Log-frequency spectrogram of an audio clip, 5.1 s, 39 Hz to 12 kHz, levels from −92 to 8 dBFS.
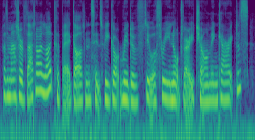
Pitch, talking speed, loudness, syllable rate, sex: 215 Hz, 245 wpm, -17 LUFS, 5.9 syllables/s, female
